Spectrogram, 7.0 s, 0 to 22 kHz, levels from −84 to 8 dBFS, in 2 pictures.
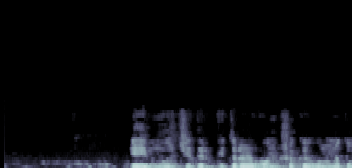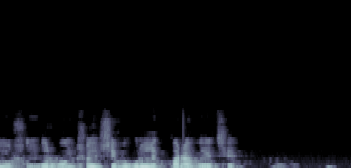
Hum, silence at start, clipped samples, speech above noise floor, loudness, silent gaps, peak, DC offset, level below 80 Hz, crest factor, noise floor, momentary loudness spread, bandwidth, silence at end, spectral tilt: none; 0.65 s; under 0.1%; 37 dB; -17 LUFS; none; -2 dBFS; under 0.1%; -58 dBFS; 16 dB; -53 dBFS; 8 LU; 7.2 kHz; 0.2 s; -8 dB/octave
